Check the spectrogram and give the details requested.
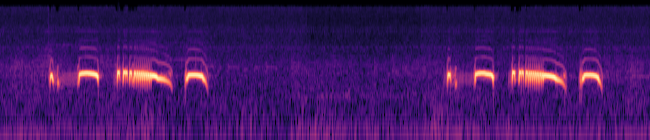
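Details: Caged spotted dove cooing loudly to stimulate other doves: two identical four-note phrases about three and a half seconds apart, each with a long sliding third note and a short rounded last coo.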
